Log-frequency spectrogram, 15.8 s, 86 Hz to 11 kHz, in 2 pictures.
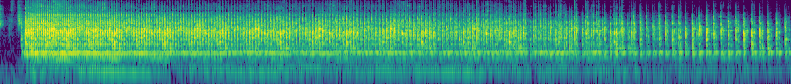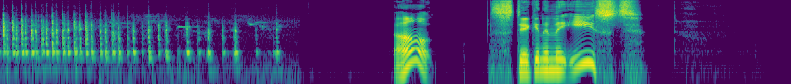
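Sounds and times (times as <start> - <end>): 
prize wheel spinning with ratcheting clicks: 0.3 - 9.1
speech: 11.9 - 14.4.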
